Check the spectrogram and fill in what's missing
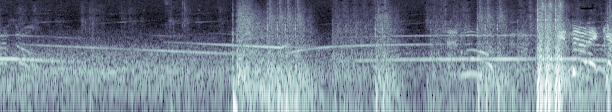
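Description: Gunfire in the video game S.T.A.L.K.E.R. Clear Sky, with several bursts of shots over a wailing siren-like tone, fairly close and loud, while voices talk underneath.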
